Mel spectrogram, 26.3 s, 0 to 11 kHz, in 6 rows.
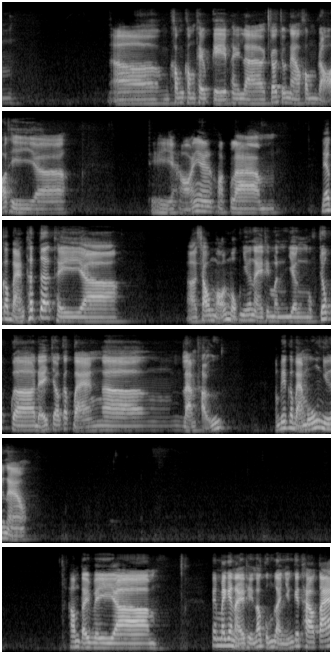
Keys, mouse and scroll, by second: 23.8 click.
